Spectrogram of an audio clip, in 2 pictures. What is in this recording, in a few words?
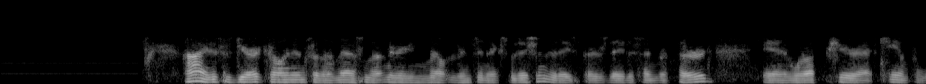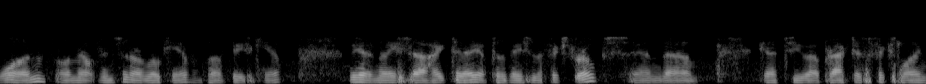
voicemail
